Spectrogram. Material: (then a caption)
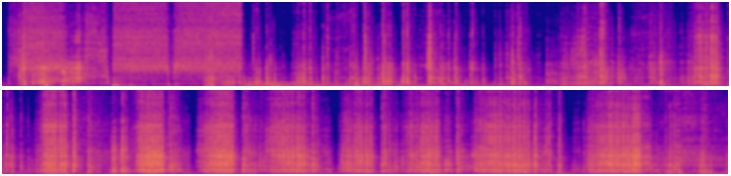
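Latex. Long natural nails rub and scratch along the surface of a long, inflated yellow latex modelling balloon held horizontally. The result is a bright, irregular run of squeaky, rasping strokes with some crinkly texture, each stroke fading quickly.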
